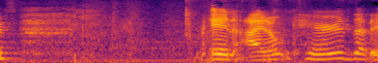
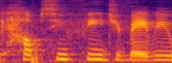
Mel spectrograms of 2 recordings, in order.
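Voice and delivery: usual speaking voice

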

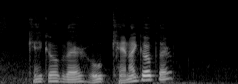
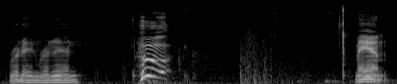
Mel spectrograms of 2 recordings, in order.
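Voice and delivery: normal talking voice

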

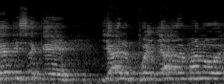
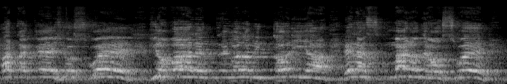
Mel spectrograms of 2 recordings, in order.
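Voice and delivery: raised, driving preaching voice; full-force preaching; 4 semitones higher, 6 dB louder than usual. Real, not acted. Preacher declares Joshua's God-given victory, full-force preaching. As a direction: proclaim the victory to the congregation.

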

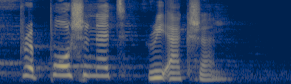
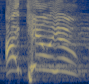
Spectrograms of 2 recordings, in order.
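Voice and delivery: high, louder mock-threatening voice; mock threat; 10 semitones higher, 5 dB louder than usual. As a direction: ham up a silly death threat. Preacher mocks the overreaction.

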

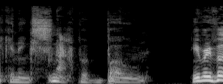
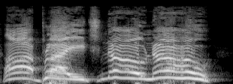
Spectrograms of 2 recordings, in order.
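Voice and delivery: loud, high shout breaking off; yell, then cry out in alarm; 11 semitones higher, 10 dB louder, much slower than usual. Acted. Cry cut off by a hit.

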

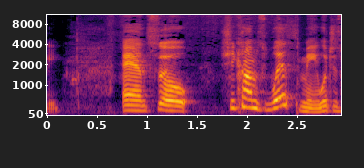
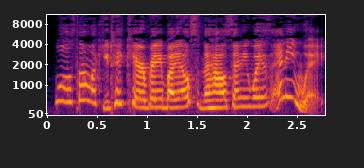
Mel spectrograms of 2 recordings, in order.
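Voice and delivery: high, fast mock-sassy retort; sassy comeback; 11 semitones higher, faster than usual. Retorting to her husband about dog care, sassy and fast. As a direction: toss it back at him, quick and cheeky. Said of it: "and I'm like".

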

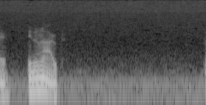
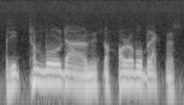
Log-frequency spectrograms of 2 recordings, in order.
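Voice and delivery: ordinary delivery, nothing marked

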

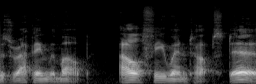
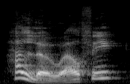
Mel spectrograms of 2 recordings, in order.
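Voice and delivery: Bernard's mum; 12 semitones higher than usual. A narrator's reading. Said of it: "she said".

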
